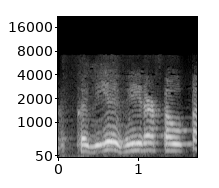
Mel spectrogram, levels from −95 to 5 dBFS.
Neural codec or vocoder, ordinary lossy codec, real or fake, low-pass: codec, 16 kHz, 0.5 kbps, X-Codec, HuBERT features, trained on balanced general audio; AAC, 24 kbps; fake; 7.2 kHz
